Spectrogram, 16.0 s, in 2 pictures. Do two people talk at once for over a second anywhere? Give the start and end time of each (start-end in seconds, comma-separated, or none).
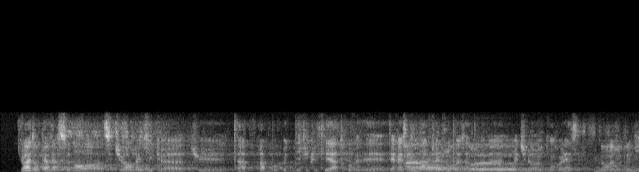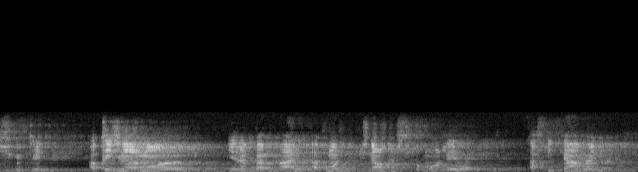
5.0-6.5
